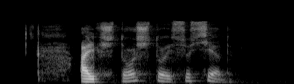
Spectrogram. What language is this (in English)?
Belarusian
